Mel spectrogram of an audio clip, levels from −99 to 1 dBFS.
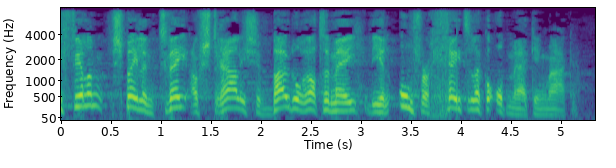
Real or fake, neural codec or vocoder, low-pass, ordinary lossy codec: real; none; 7.2 kHz; none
